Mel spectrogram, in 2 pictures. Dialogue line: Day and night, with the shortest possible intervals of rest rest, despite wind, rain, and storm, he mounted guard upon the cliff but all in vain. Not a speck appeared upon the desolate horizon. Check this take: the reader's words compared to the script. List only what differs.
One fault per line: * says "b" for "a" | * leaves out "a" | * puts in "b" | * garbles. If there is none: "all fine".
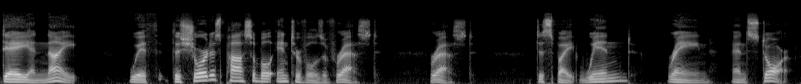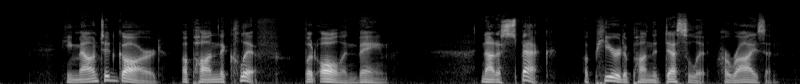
all fine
